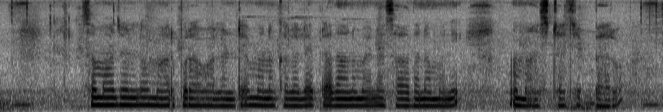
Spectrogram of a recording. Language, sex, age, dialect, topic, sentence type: Telugu, female, 25-30, Utterandhra, banking, statement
